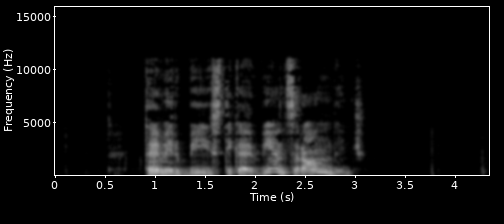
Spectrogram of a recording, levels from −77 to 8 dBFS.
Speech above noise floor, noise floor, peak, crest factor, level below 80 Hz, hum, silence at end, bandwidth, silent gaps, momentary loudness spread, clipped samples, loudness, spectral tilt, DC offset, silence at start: 63 dB; -86 dBFS; -4 dBFS; 22 dB; -84 dBFS; none; 1.3 s; 11.5 kHz; none; 16 LU; under 0.1%; -23 LUFS; -2 dB/octave; under 0.1%; 0.9 s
